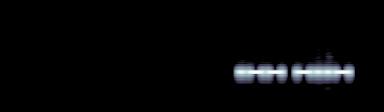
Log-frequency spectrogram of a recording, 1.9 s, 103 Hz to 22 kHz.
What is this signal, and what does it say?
Morse code, heard as a keyed tone, about 47 wpm, 700 Hz. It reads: WX
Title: Top 90 QSO Elements 50wpm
